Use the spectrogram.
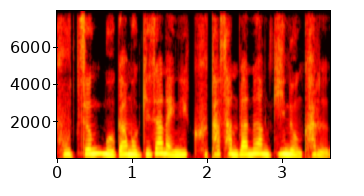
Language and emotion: Bodo, fearful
